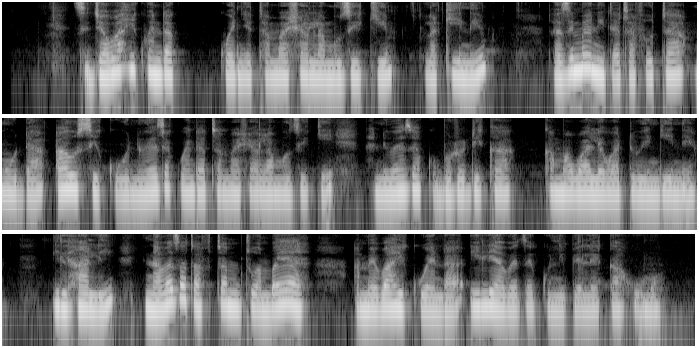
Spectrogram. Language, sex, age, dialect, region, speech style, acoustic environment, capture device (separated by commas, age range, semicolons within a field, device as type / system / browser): Swahili, female, 18-24, Kenya - Nairobi Sheng-influenced, Kenya, happy; relaxed; focused, people talking; nature; construction, mobile / Linux / Chrome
